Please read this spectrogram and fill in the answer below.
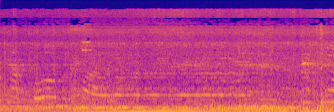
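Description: A car driving slowly with its engine running steadily, under a voice and music.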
